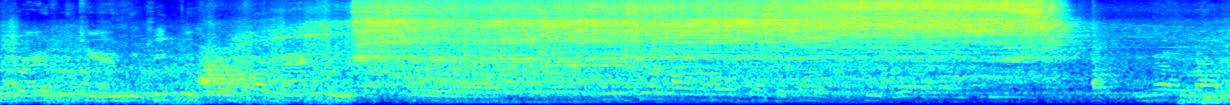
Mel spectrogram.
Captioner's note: saw noise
